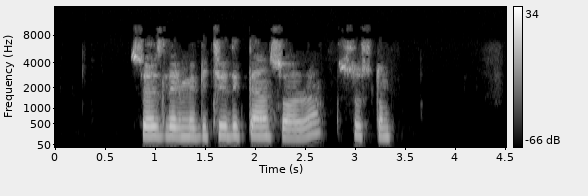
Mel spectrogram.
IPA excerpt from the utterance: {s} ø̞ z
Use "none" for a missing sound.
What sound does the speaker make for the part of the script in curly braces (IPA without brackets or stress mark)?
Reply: s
